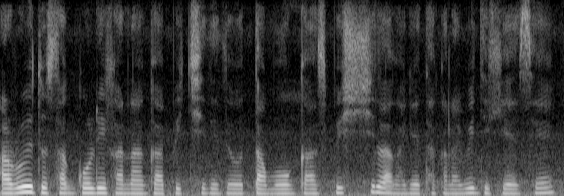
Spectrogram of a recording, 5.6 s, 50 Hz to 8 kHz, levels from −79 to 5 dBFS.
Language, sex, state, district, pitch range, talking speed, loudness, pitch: Nagamese, female, Nagaland, Dimapur, 180-200 Hz, 160 wpm, -19 LUFS, 185 Hz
